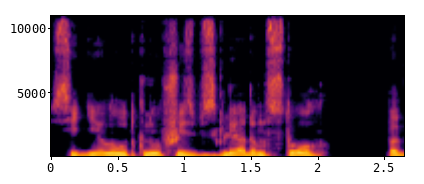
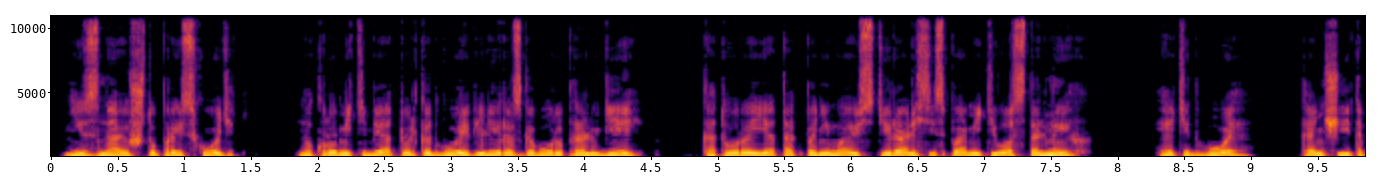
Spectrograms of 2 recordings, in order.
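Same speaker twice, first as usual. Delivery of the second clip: put-on troubled older woman, higher pitch; 4 semitones higher than usual. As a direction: recall a puzzling loss gently. Leonora's voice.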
